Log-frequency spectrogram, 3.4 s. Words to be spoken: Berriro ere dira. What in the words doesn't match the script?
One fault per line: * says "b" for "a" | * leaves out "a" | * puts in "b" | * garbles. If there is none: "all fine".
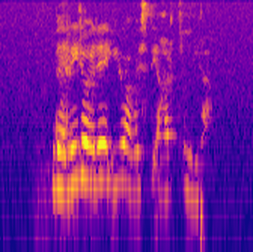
* puts in "hiru abesti agertzen"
